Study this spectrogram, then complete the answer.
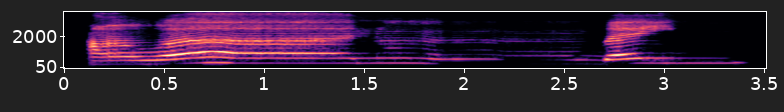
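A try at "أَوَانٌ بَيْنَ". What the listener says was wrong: Awanum bain. Jadi madlin ya. Bain jadi madlin. Jadi panjang.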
